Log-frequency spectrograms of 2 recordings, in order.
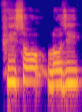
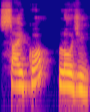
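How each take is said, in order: First: The word begins with a p sound. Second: The word begins with an s sound. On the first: The speaker calls it wrong. "कुछ भी पढ़ेंगे ... लेकिन वो गलत है" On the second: The speaker calls it right. "पी यहाँ पे silent रहेगा"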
